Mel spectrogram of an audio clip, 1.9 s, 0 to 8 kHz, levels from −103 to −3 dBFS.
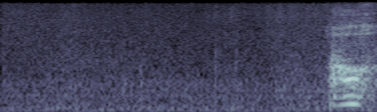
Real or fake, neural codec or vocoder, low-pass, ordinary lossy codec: fake; vocoder, 44.1 kHz, 80 mel bands, Vocos; 7.2 kHz; none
